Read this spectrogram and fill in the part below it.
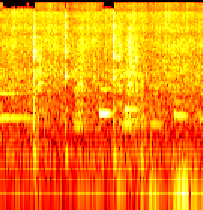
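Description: Meat sizzles steadily in a hot pan while being fried for pancit, with a few short scraping knocks from stirring breaking through the frying hiss.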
